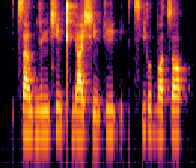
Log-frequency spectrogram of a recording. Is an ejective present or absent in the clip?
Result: absent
